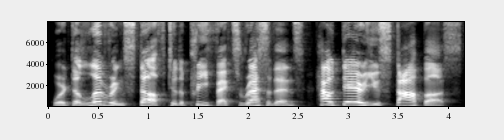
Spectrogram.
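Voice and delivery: loud, high outraged reply; how dare you, at full voice; indignant porters. Acted. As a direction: porters offended at being stopped, loud. Porters argue with soldiers.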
